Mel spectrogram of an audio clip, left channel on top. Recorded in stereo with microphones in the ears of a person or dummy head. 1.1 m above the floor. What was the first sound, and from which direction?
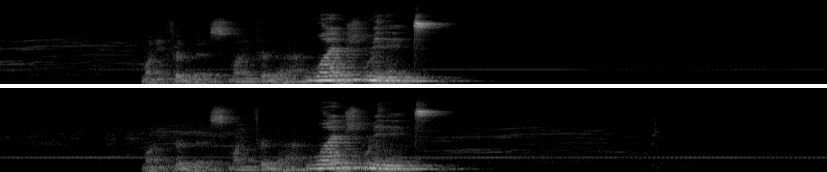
A man speaking, 40° left (ahead or behind).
